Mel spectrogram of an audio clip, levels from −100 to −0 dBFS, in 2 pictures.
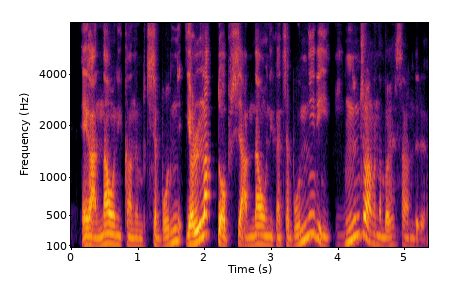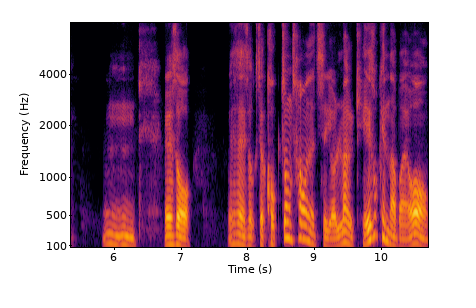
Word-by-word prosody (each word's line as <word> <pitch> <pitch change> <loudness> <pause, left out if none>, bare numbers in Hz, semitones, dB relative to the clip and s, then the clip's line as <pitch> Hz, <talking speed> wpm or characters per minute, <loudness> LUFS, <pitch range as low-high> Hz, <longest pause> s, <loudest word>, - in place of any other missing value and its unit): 애가 115 0 +5
안 100 +1 -2
나오니까는 115 -6 +2
진짜 - - -4
뭔 130 +10 -2
연락도 245 - +7
없이 - - -1
안 110 +1 -2
나오니까 115 -3 0
진짜 - - -8
뭔 145 - -1
일이 225 -4 -4
있는 155 - -2
줄 245 - +5
알았나 125 -6 -3
봐요 100 +1 -3
회사 115 - -15
사람들은. 100 0 -11 0.5
음음 115 -5 -6 0.4
그래서 120 -5 +4 0.6
회사에서 120 -4 -4
진짜 - - -3
걱정 200 - -2
차원에 185 -6 -1
진짜 105 -2 -7
연락을 115 +5 -1
계속했나 205 - -1
봐요. 95 +1 +2
120 Hz, 375 characters per minute, -22 LUFS, 110-160 Hz, 0.6 s, 연락도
